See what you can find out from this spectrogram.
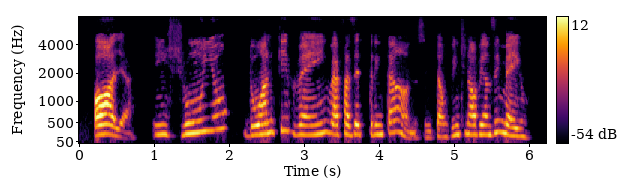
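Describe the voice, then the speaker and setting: A woman talks in an ordinary speaking voice at a fairly high pitch. Her pace is fairly slow, with lively intonation and hardly any pauses. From Northeast Brazil, João Pessoa, Paraíba. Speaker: foreign language teacher. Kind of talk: casual chat. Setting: live stream video call.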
